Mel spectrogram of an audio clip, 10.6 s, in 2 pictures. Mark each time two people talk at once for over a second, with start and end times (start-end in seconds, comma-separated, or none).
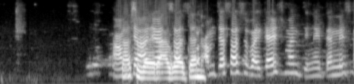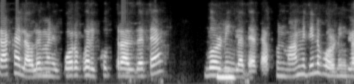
1.8-3.0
